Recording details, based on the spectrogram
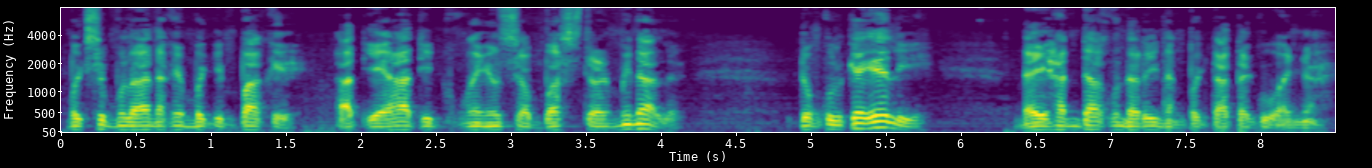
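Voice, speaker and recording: A man's voice: sits low, normal speed, a bit bright. An actor playing a protective, polite and reassuring man who shelters a family in a radio drama. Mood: reassuring, businesslike.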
